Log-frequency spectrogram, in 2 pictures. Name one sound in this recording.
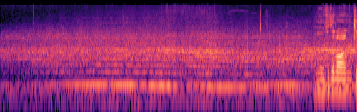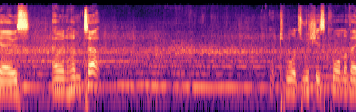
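A racing car engine roars loudly as it speeds past.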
